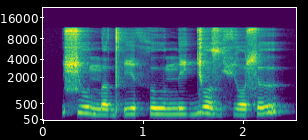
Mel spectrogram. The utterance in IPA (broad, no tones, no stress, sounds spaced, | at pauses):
ɕ u n ɤ d ʔ i θ u n i ɟ o z ç o ɬ ɯ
